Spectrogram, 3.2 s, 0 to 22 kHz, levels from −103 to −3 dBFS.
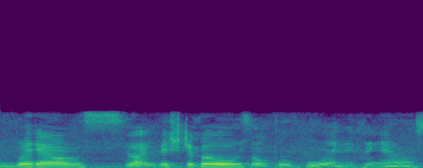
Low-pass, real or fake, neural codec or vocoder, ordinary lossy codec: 7.2 kHz; fake; codec, 44.1 kHz, 3.4 kbps, Pupu-Codec; none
